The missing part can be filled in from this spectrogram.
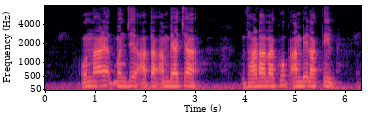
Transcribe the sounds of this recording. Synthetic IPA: onaɭjat̪m̤əɳd͡zeʔa̰t̪aʔə̰mbjat͡ɕja | d͡zʱaɽalakʰuːpa̰mbelaɡt̪iːl

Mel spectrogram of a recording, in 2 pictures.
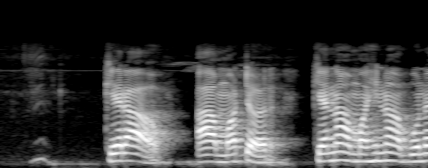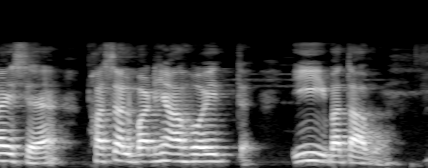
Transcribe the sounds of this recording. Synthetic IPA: keɾaw | aməʈəɾ | kenaməɦinabunəjse | pʰəsəlbəɽ̤ʱijãɦojt̪ | ibət̪abṵ

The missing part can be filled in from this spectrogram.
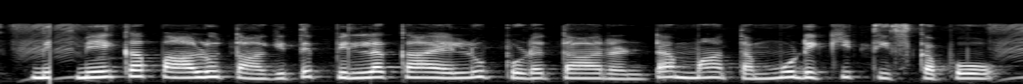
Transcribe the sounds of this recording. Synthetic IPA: mmeːkɐpaːlut̪aːɡit̪epilːɐkaːjɐlːupuɽɐt̪aːɾɐɳʈɐmːaːt̪ɐmːuɽikit̪iskɐpoː

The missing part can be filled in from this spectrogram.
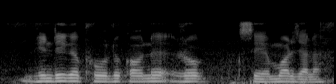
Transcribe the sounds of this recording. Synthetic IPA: bʱɪ̃ɳɖikapʰuːlkaʊneɾoːɡ | seməɾd͡ʒaːla

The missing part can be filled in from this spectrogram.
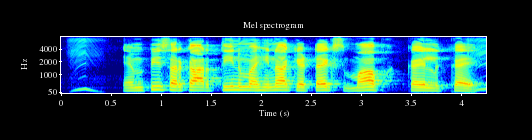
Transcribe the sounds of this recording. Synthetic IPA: empisəɾkaɾt̪inməɦinakeʈeksmapʰ | kəɪlkəj

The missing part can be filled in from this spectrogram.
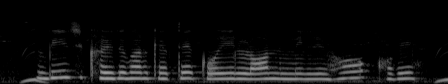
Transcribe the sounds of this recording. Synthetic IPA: bid͡ʒkʰəɾid̪baɾkɛt̪ekoilɔnmiliɦohɔbe

